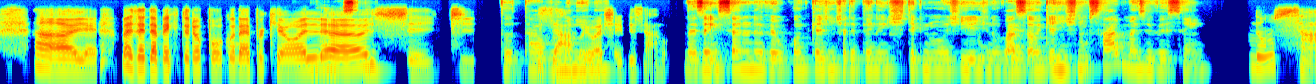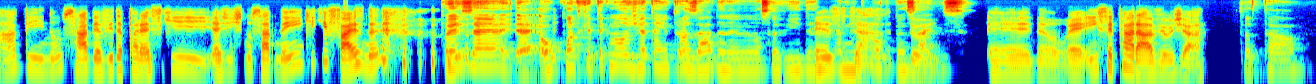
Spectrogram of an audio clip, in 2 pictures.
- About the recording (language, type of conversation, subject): Portuguese, unstructured, Como a tecnologia mudou o seu dia a dia nos últimos anos?
- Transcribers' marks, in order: laugh; tapping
